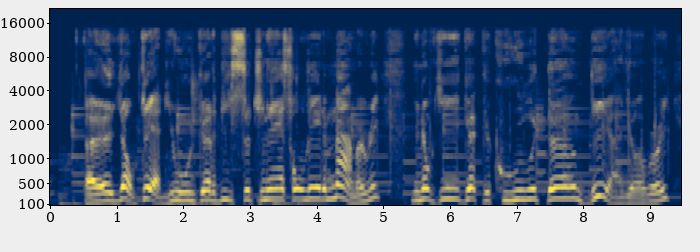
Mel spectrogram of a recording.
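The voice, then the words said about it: Put-on gangster thug voice. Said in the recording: “your little gangster thug, hooker, rugger, muffin, talking bullshit ... talk to us in your normal fucking voice”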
